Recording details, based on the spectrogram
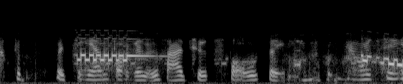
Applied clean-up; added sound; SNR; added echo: neural diffusion model UNIVERSE++.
